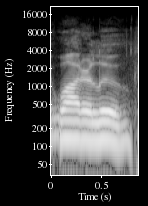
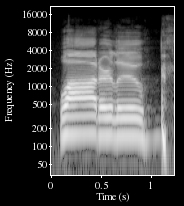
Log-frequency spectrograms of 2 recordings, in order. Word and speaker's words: Waterloo: But you said it properly, Waterloo. I had this argument with Barack Obama. I said, remember, it's Waterloo, not Waterloo.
